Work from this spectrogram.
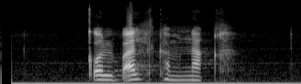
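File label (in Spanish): "panteón tumba nicho", Sakapulteko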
